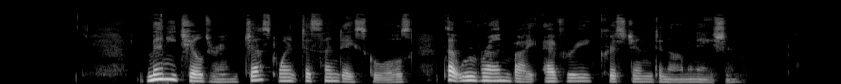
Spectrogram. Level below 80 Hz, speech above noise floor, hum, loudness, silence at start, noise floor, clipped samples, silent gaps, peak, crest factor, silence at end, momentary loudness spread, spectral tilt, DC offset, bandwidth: -68 dBFS; 55 dB; none; -24 LUFS; 1.45 s; -79 dBFS; under 0.1%; none; -4 dBFS; 22 dB; 1.05 s; 14 LU; -6 dB/octave; under 0.1%; 11.5 kHz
